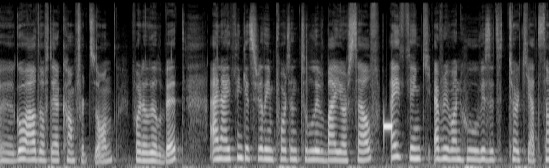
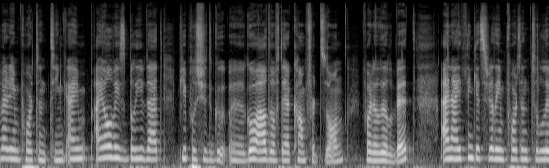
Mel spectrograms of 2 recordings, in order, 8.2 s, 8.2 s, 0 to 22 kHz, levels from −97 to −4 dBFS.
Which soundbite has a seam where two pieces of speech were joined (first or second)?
first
